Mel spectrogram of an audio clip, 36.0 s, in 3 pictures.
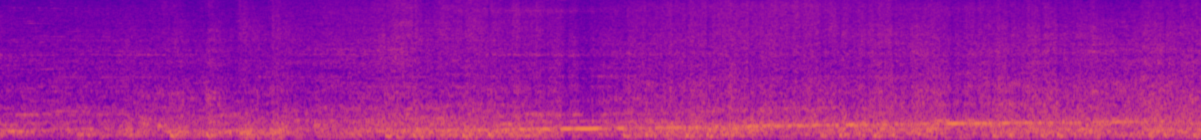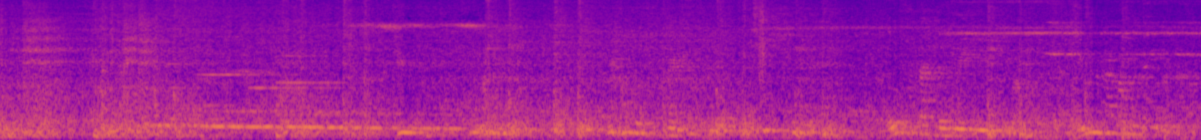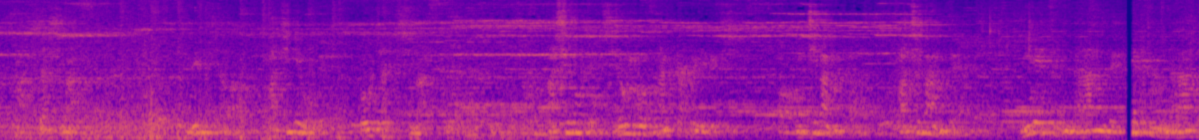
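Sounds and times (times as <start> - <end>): high squeal: 21.4 - 33.8.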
